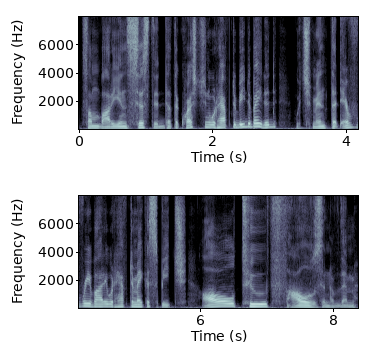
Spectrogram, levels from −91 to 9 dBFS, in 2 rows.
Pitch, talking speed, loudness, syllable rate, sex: 125 Hz, 180 wpm, -18 LUFS, 4.9 syllables/s, male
